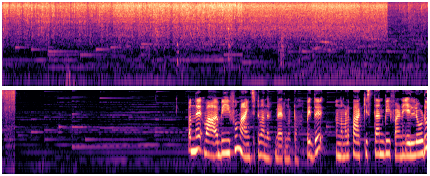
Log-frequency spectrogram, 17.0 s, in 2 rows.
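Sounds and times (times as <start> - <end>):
beans sizzling in oil: 0.0 - 8.8.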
